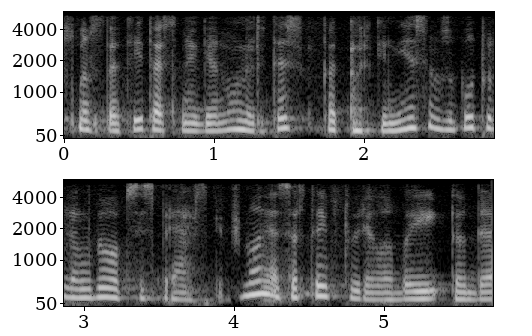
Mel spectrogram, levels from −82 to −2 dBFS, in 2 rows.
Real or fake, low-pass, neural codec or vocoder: fake; 5.4 kHz; codec, 44.1 kHz, 2.6 kbps, DAC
